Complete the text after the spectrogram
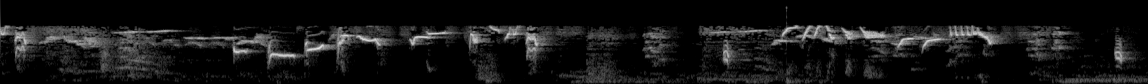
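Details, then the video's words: Loud challenge song of an Oriental magpie-robin calling rival birds: quick phrases of rising and falling whistles mixed with raspy chatter, about two notes each second, with a pause mid-clip before a buzzy high flourish. "Kacer Gacor On Play Ngeplong Manggil Lawan"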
